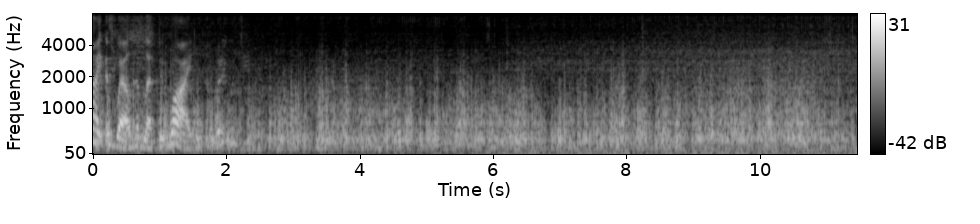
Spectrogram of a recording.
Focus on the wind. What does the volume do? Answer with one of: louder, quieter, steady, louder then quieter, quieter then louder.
steady.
